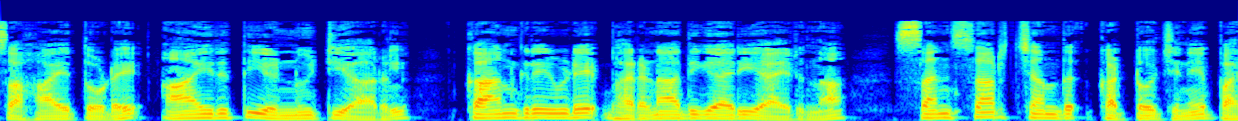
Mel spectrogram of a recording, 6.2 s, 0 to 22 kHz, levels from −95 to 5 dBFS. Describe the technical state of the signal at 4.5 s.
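At 4.5 s the speech sounds hissy and grainy, with a roughened edge on tonal parts and softened attacks, and nothing reaches above about 10.5 kHz. This runs through the whole clip. The likely cause is Vorbis compression at low quality: the encoder trims the top band and quantises the remaining treble residue so coarsely that fine detail turns into noise of similar energy. The damage is plainly audible and fits a bitrate near 38 kbps.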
